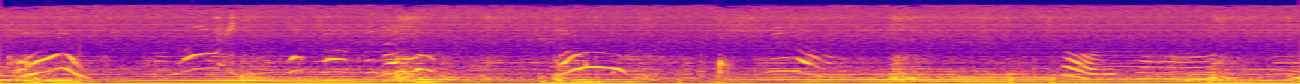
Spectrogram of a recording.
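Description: Music with sustained low notes, and short rising-and-falling gliding tones above them that recur every second or so.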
